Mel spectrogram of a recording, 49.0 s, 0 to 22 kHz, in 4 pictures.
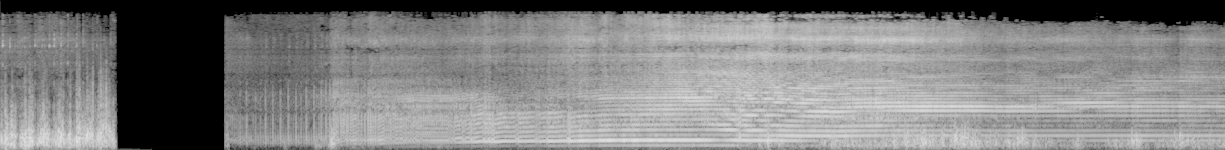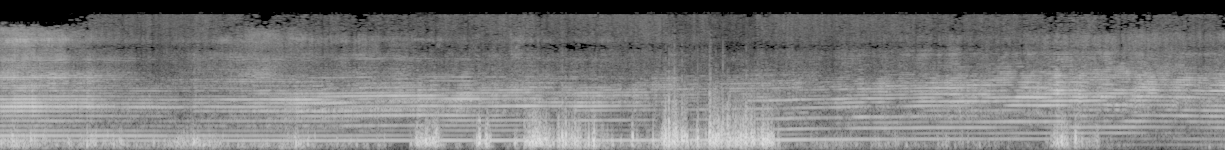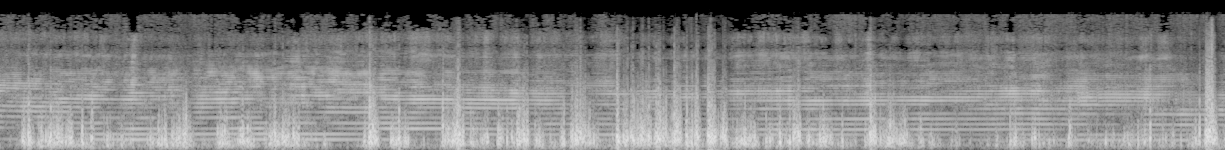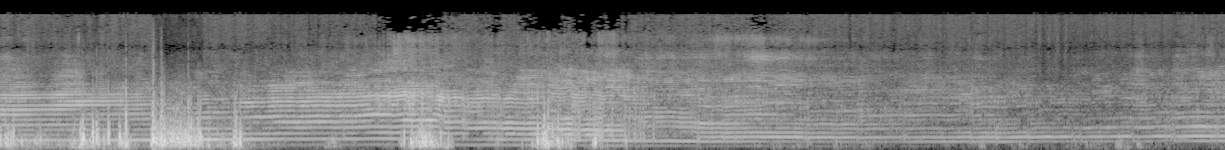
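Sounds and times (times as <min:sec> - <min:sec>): propeller engine running: 0:00.0 - 0:01.2, 0:02.3 - 0:49.0
wind noise: 0:00.0 - 0:01.2, 0:03.1 - 0:23.5, 0:24.1 - 0:48.8.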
